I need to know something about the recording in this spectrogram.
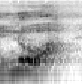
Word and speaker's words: Noah: Ou on peut dire normalement la prononciation meilleure est Noah. N-O-A. Noah, oui, Noah.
